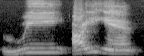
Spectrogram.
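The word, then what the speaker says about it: Renée: It's Renay. It's French, so double E's are pronounced as an A.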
